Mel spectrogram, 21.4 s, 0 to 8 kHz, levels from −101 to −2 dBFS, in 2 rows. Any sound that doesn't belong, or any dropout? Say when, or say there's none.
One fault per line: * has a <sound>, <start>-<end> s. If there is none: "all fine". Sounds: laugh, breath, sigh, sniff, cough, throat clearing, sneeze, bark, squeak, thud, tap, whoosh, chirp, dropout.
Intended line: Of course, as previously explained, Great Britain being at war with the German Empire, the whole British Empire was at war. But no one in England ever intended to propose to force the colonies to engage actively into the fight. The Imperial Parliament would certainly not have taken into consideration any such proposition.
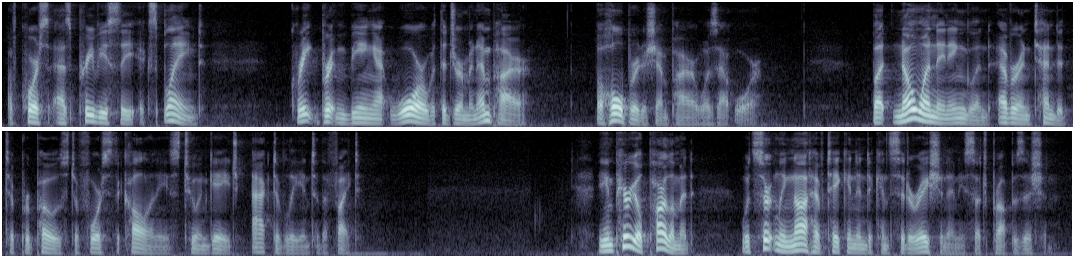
all fine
